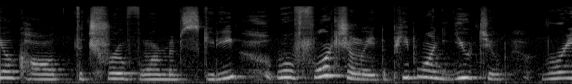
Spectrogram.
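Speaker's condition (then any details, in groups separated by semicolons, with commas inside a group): No condition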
